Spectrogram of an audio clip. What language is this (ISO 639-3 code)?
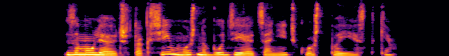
bel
